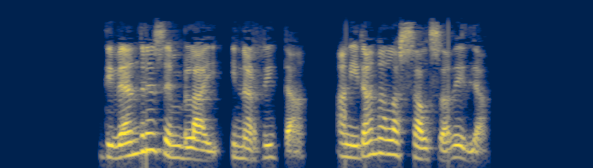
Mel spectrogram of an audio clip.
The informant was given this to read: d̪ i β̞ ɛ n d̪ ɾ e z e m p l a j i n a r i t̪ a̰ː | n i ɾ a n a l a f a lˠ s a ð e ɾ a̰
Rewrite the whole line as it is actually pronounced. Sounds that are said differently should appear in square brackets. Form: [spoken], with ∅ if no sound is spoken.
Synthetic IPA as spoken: d̪ i β̞ ɛ n d̪ ɾ e z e m [b] l a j i n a r i t̪ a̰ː | n i ɾ a n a l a [s] a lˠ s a ð e [ʎ] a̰

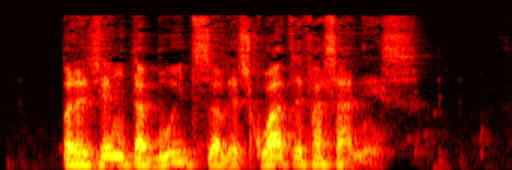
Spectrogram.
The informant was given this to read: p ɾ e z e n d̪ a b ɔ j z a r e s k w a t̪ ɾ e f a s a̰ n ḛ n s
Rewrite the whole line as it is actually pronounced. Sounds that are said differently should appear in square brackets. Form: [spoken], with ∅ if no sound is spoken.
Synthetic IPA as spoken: p ɾ e z e n [t̪] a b [u] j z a [l] e s k w a t̪ ɾ e f a s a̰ n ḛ [∅] s

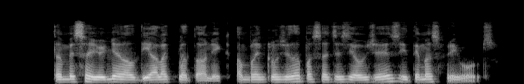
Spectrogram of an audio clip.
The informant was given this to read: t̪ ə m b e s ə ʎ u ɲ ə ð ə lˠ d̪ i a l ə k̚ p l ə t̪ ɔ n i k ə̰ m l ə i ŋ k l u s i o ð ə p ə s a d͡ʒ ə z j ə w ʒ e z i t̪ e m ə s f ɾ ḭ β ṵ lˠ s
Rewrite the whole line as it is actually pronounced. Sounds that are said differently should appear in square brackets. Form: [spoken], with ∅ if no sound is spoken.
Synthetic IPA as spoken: t̪ ə m b e s ə ʎ u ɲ ə ð ə lˠ d̪ i a l ə k̚ p l ə t̪ ɔ n i k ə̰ m l ə i ŋ k l u [z] i o ð ə p ə s a d͡ʒ ə z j ə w ʒ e z i t̪ e m ə s f ɾ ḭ β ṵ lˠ s

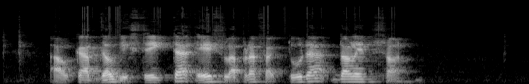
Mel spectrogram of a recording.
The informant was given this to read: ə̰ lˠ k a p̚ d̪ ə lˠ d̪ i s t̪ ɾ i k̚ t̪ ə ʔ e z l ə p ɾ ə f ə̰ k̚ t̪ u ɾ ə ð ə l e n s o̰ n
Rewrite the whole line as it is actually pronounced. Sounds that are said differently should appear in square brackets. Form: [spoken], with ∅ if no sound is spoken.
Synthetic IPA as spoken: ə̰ lˠ k a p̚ d̪ ə lˠ d̪ i s t̪ ɾ i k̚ t̪ ə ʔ e z l ə p ɾ ə f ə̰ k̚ t̪ u ɾ ə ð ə l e n s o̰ n

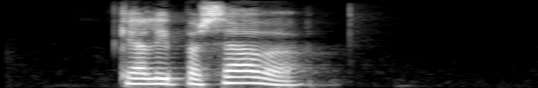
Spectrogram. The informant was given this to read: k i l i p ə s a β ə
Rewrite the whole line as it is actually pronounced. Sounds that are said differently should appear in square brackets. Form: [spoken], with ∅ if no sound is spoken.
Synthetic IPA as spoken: k [ɛ] l i p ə s a β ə

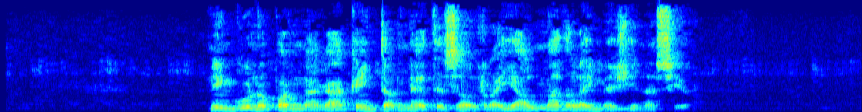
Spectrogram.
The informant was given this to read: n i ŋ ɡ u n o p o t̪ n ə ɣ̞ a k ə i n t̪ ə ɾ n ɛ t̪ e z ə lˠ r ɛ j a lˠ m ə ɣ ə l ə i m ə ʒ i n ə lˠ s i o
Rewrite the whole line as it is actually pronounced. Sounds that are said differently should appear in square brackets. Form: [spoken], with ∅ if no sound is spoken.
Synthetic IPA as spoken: n i ŋ ɡ u n o p [ɔ] t̪ n ə ɣ̞ a k ə i n t̪ ə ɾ n ɛ t̪ e z ə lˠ r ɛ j a lˠ m ə [ð] ə l ə i m ə ʒ i n ə [∅] s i o

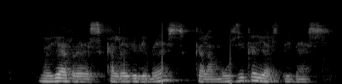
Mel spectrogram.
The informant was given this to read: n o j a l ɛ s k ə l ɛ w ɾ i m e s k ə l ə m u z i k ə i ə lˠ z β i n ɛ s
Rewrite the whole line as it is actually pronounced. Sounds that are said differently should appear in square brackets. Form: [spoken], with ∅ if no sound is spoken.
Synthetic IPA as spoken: n o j a [r] ɛ s k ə l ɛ [ɣ] ɾ i m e s k ə l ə m u z i k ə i ə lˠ z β i n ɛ s

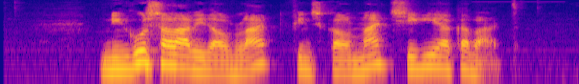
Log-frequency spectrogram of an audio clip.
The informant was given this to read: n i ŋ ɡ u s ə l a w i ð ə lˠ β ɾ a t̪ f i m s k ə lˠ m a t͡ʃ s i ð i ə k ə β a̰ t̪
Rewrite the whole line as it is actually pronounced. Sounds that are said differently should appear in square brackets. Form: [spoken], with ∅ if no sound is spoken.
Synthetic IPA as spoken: n i ŋ ɡ u s ə l a [β] i ð ə lˠ β [l] a t̪ f i [n] s k ə lˠ m a t͡ʃ s i [ɣ] i ə k ə β a̰ t̪

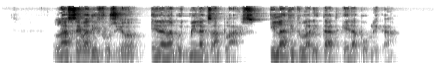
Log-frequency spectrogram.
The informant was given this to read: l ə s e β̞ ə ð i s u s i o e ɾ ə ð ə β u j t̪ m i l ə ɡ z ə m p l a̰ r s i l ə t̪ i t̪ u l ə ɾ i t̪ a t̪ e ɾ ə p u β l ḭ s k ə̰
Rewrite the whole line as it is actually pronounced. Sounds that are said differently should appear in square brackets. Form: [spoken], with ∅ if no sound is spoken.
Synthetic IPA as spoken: l ə s e β̞ ə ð i [f] u [z] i o e ɾ ə ð ə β u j t̪ m i l ə ɡ z ə m p l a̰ r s i l ə t̪ i t̪ u l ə ɾ i t̪ a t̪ e ɾ ə p u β l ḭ [∅] k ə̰

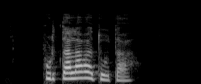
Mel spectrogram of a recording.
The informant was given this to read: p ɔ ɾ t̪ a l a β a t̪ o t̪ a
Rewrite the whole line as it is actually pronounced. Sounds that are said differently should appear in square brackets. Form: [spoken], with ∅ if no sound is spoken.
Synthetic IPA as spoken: p [u] ɾ t̪ a l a β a t̪ [u] t̪ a

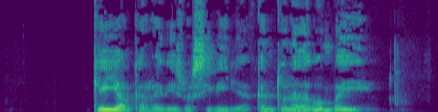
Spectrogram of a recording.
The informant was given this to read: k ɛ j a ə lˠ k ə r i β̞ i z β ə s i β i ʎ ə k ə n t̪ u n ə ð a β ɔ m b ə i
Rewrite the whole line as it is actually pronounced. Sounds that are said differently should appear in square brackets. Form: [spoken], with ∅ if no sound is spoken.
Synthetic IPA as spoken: k ɛ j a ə lˠ k ə r [e] β̞ i z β ə s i β i ʎ ə k ə n t̪ u n [a] ð [ə] β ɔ m b ə i

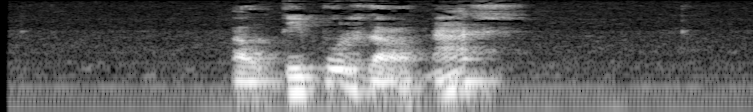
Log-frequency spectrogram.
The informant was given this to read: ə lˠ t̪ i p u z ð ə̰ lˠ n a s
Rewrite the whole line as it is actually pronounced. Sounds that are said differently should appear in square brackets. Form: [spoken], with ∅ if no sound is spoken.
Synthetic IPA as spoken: ə lˠ t̪ i p u z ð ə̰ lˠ n a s

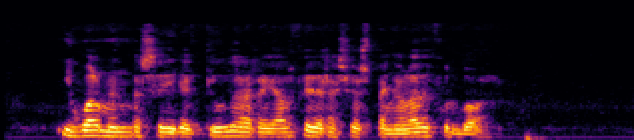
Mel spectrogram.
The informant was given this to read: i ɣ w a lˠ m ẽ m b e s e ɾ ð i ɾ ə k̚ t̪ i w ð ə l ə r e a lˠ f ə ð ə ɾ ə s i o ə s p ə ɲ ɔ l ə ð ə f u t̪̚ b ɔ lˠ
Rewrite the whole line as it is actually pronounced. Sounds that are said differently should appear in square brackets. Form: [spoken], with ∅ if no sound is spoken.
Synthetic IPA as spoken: i ɣ w a lˠ m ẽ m b [a] s e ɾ ð i ɾ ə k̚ t̪ i w ð ə l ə r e a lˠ f ə ð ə ɾ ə s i o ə s p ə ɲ ɔ l ə ð ə f u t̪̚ b ɔ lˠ

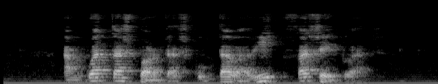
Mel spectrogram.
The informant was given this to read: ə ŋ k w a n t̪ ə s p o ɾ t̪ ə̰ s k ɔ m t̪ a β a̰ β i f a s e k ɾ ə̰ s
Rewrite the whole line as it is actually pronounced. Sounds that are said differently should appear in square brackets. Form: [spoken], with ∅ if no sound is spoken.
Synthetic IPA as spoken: ə [m] k w a n t̪ ə s p [ɔ] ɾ t̪ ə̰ s k [u] m t̪ a β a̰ β i f a s e k [l] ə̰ s

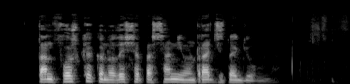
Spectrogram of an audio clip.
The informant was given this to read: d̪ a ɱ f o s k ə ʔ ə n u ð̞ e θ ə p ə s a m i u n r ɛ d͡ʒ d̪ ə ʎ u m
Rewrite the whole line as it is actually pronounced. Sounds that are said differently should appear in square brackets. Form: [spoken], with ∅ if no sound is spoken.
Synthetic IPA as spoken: [t̪] a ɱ f o s k ə [k] ə n [o] ð̞ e [ʃ] ə p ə s a [n] i u n r [a] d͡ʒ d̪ ə ʎ u m

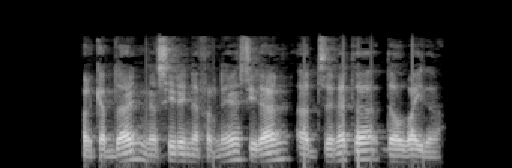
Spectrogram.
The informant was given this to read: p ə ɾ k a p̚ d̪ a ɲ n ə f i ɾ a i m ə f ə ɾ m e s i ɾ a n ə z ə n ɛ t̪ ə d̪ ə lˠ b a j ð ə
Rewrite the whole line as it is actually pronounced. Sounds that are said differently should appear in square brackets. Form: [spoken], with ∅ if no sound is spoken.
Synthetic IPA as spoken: p ə ɾ k a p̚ d̪ a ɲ n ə [s] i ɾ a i [n] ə f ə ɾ [n] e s i ɾ a n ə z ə n ɛ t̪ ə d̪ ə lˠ [β] a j ð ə

